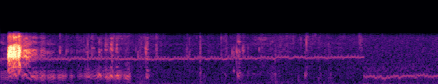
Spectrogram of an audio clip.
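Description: A badger's sharp yelp right at the start, loud at once and fading within half a second, followed by a lower, quieter call about a second in. A faint steady high electronic whine runs beneath and stops near the end.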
